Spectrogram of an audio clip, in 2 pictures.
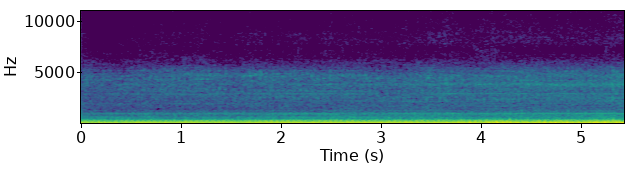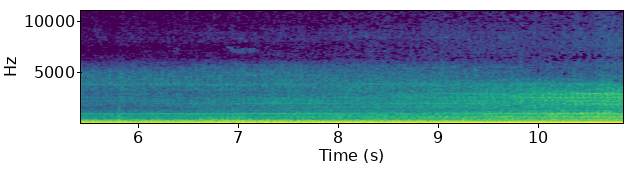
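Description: Mahindra compact diesel tractor with a front loader and pallet forks, its engine running steadily as it drives closer, growing gradually louder.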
